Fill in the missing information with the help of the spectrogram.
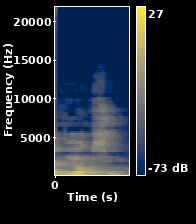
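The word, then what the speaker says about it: δίωξις: O sea, con respecto a lo que es la persecución, la definición de persecución nace de una palabra griega que se pronuncia de esta manera, dioxi.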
